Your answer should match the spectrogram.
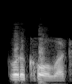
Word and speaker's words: gotu kola: It's a mild remedy This herb, by the way, is spelled G-O-T-U-K-O-L-A, and we want to distinguish that from another herb, kola nut, which is completely different. So gota kola,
